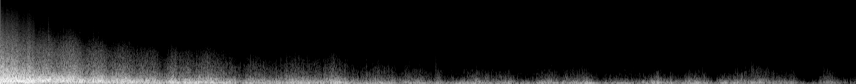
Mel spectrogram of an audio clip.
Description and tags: Quite realistic thunder sounds. I've recorded this by blowing into the microphone.
Lightning, Storm, Thunder, Thunderstorm, Weather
